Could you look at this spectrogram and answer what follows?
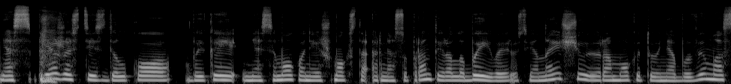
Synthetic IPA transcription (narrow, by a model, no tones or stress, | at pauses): nʲɛspʲɾʲiɛʒɐsʲt̪ʲiːs̬d̪ʲeːlˠkoːʋɐɪkɐɪnʲɛsʲɪmoːkoːnʲɛɪʃmoːkst̪ɐʔɐɾnʲɛsʊpɾɐnt̪ɐiːɾɐlˠɐbɐɪiːʋɐɪɾʲʊsʋʲiɛnɐɪɪʃjuːiːɾɐmoːkʲiːt̪oːjuːnʲɛbʊʋʲɪmɐs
